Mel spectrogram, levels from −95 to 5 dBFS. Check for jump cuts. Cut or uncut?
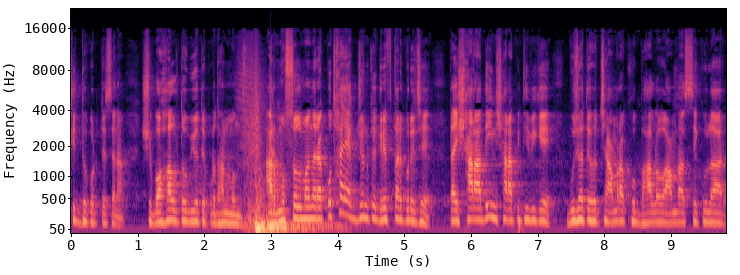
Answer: cut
